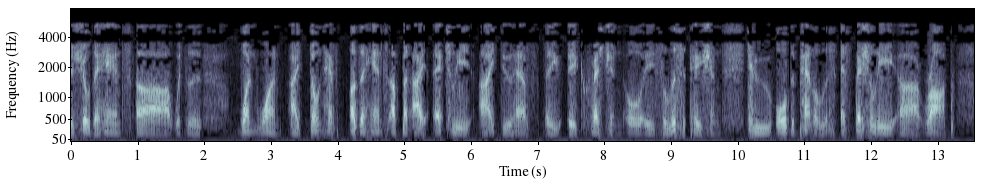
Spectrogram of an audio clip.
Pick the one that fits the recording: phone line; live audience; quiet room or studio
phone line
